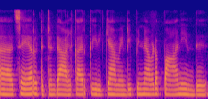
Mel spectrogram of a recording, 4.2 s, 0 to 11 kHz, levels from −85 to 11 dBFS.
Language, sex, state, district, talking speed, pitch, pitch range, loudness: Malayalam, female, Kerala, Thiruvananthapuram, 160 wpm, 165 Hz, 160-175 Hz, -18 LUFS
